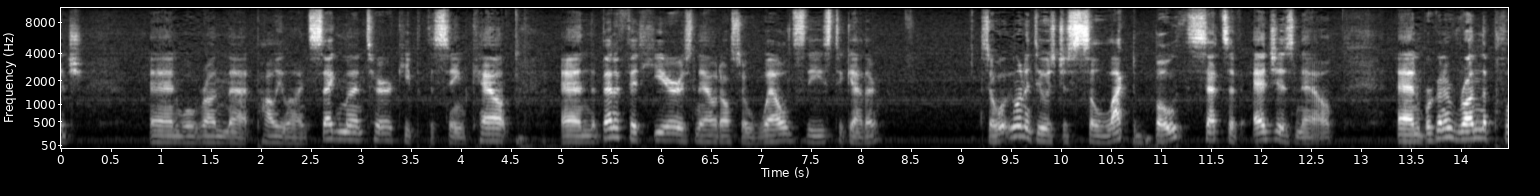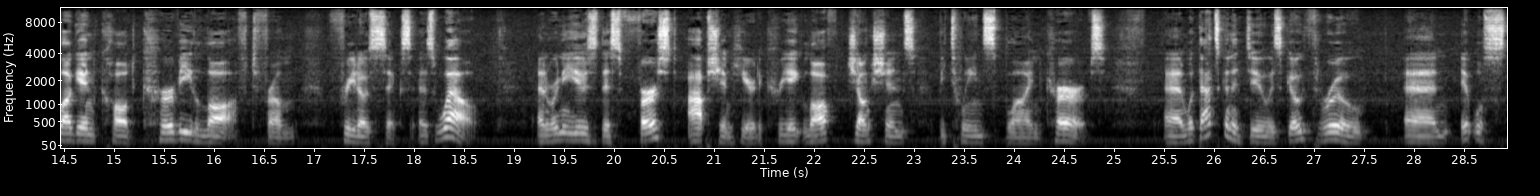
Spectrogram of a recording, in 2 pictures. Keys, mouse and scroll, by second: 1.3 click, 2.0 click, 3.3 click, 4.2 middle click, 4.6 space, 6.2 click, 7.0 click, 7.4 drag, 8.5-8.8 scroll down 1, 9.3 click, 17.2-18.2 drag, 26.2 click.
